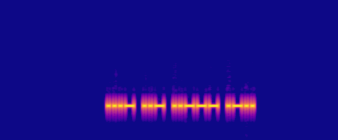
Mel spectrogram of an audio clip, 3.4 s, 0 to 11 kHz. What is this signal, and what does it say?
Morse code, heard as a keyed tone, about 37 wpm, 700 Hz. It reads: VU2L
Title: DXCC-100 Call Signs - 4 Characters - 40wpm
